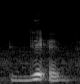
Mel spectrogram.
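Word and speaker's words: ذئب: Чуть-чуть тяжелое произношение этой буквы. И, к примеру, у нас есть слово «зэб».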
